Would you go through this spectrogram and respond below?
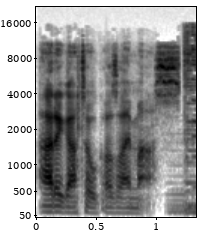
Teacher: I didn't pronounce that U that you can see at the end. And that's because you don't.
